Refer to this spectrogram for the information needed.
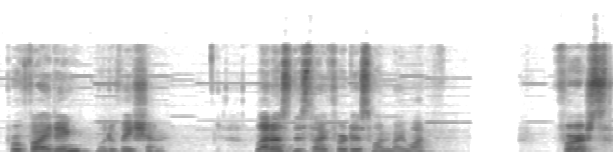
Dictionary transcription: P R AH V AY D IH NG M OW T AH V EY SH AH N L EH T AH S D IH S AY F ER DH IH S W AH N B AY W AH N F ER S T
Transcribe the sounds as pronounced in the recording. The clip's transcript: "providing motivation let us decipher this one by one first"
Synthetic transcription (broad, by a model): P R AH V AY D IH NG M OW T AH V EY SH AH N L EH T AH S D IH S AY F ER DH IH S W AH N B AY W AH N F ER S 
